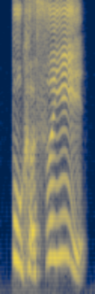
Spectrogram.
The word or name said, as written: 不可思议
